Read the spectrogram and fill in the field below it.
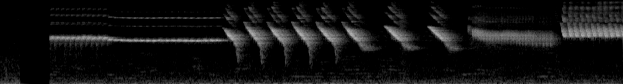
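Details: Canary singing: a long steady whistle with overtones, then about ten repeated descending slurred notes, a buzzy trill, and a very loud rapid high rattle at the close.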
